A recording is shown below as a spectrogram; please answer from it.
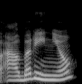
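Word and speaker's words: Albariño: fan so in Albino it's spelled a lb a a r i n o a little till a over the end so alberino the second option is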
